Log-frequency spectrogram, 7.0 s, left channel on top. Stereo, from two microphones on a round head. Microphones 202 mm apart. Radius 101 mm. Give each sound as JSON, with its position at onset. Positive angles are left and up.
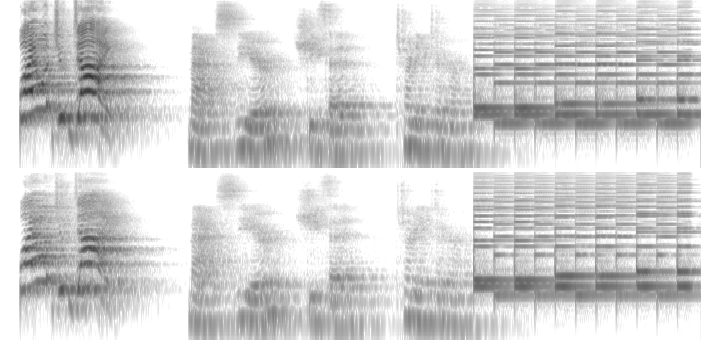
{"t": 0.2, "sound": "a shout", "side_deg": 65, "distance_m": 1.7}
{"t": 1.9, "sound": "a woman speaking", "side_deg": 30, "distance_m": 3.5}
{"t": 4.7, "sound": "a ringtone", "side_deg": -25, "distance_m": 1.1}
